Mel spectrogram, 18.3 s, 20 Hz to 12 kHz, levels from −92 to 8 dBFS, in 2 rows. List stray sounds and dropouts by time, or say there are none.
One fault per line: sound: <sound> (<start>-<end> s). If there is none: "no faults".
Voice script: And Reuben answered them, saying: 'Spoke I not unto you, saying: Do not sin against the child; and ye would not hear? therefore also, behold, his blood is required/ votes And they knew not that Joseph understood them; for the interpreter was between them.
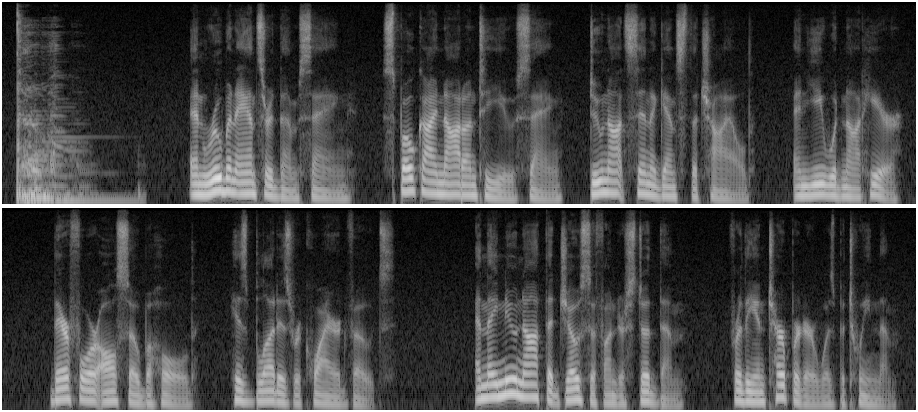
sound: thud (0.1-1.5 s)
